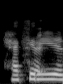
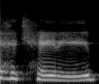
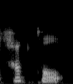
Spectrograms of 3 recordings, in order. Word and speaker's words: Hecate: I've even heard Hecate pronounced like Hectate, which is weird because there's no extra T in there, and I'm just like, why?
